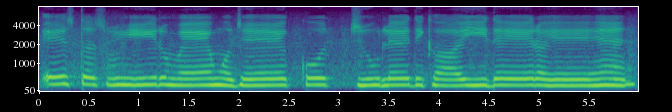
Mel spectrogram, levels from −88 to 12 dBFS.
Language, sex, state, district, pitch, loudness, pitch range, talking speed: Hindi, male, Madhya Pradesh, Katni, 225 Hz, -10 LUFS, 220-235 Hz, 90 wpm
